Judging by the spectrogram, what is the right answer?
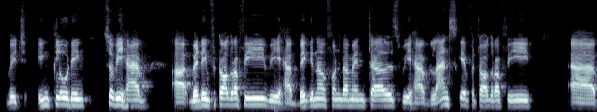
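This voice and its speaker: A man in his fifties with a Malayali accent from India, hosting a casual live chat in a halting, jokey way. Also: mid-range voice, fairly bright tone. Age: 50s. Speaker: webinar host reading viewer comments.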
